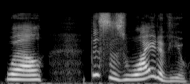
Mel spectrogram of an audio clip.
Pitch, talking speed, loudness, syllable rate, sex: 235 Hz, 155 wpm, -15 LUFS, 5.2 syllables/s, female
